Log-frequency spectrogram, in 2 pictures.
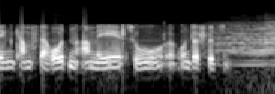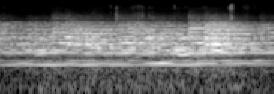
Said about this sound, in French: Aujourd'hui, les cloches de la Frauenkirche retentissent de nouveau.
